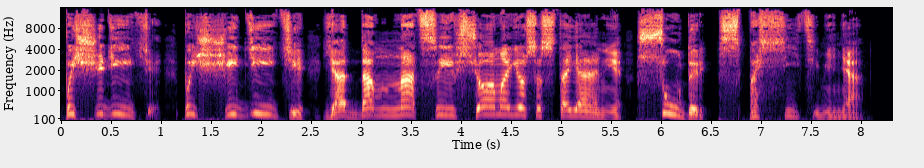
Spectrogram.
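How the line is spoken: Screaming again. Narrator (Russian): Госпожа Дюбари снова закричала

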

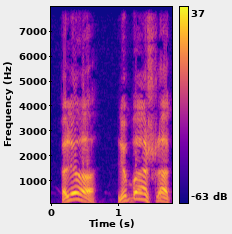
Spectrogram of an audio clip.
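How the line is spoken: Shout. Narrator (Russian): кричал Егор

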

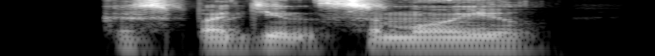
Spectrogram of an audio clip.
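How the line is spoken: Trembling voice. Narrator (Russian): ответила Христина дрожащим голосом

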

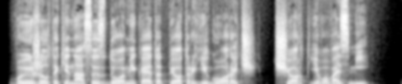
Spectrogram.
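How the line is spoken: Angry grumbling. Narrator (Russian): ворчал я, не на шутку рассердясь

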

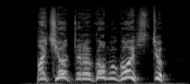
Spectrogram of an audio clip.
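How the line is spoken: Rapid shouting. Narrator (Russian): прокричал он скороговоркой

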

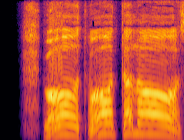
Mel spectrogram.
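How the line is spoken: Delighted sweet exclamation. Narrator (Russian): с явным восхищением и сладостно воскликнул брат Василий

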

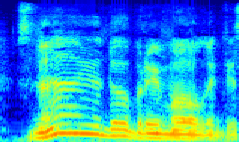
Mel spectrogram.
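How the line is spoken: Speech then loud laughter. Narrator (Russian): сказал Гринька и захохотал

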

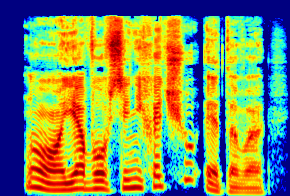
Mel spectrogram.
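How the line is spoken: Cheerful. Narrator (Russian): весело сказала герцогиня

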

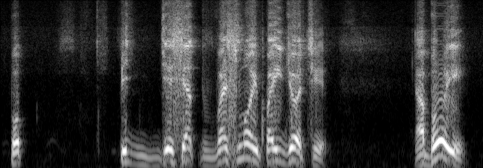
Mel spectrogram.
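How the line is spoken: Shouting. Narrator (Russian): кричал Сеня

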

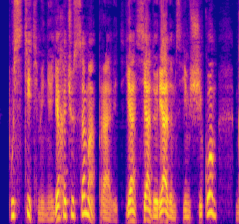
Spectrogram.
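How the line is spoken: Speaking loudly. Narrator (Russian): говорила громко Софья Львовна

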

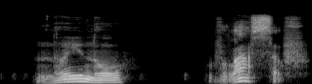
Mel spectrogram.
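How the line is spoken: Stunned, to himself. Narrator (Russian): ошеломленный сказал себе Иван

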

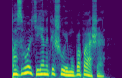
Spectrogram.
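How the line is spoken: Quiet, trembling with joy. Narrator (Russian): вздрагивая от радости и вся красная, тихо попросила Любовь

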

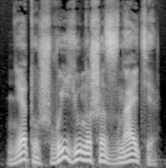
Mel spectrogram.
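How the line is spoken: Angry. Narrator (Russian): сердито сказал Богданов

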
